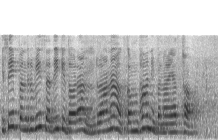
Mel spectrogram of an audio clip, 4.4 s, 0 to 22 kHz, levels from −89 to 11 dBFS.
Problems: constant background noise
